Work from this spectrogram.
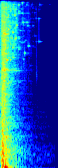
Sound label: Tank Weakpoint Impact; Enemies; Gameplay; Lasrian Tank; Warframe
